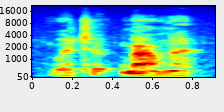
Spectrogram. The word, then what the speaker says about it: Wightwick Manor: Wightwick Manor, and that is how it is pronounced, Wightwick Manor.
